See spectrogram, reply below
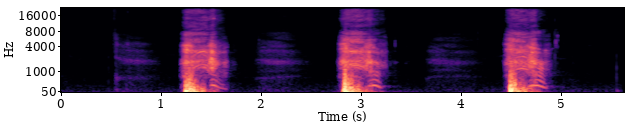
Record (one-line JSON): {"exhalation_length": "5.6 s", "exhalation_amplitude": 32768, "exhalation_signal_mean_std_ratio": 0.27, "survey_phase": "alpha (2021-03-01 to 2021-08-12)", "age": "45-64", "gender": "Female", "wearing_mask": "No", "symptom_none": true, "smoker_status": "Never smoked", "respiratory_condition_asthma": false, "respiratory_condition_other": false, "recruitment_source": "REACT", "submission_delay": "2 days", "covid_test_result": "Negative", "covid_test_method": "RT-qPCR"}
